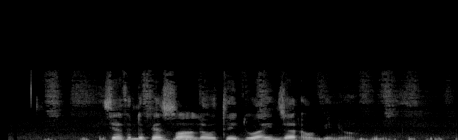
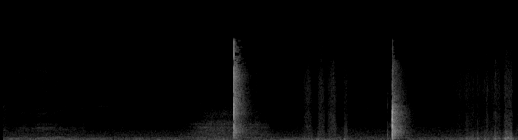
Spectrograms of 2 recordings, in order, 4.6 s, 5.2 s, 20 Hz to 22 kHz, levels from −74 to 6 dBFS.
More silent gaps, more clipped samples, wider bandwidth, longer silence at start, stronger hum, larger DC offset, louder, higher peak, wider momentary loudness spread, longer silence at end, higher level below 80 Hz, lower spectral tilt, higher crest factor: neither; neither; second, 11.5 kHz vs 16 kHz; first, 0.45 s vs 0 s; neither; neither; first, -25 LUFS vs -30 LUFS; second, -8 dBFS vs -2 dBFS; second, 22 LU vs 27 LU; first, 0.15 s vs 0 s; first, -64 dBFS vs -84 dBFS; first, -5.5 dB/octave vs -0.5 dB/octave; second, 18 dB vs 38 dB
